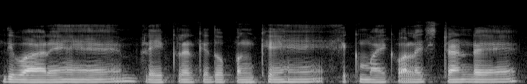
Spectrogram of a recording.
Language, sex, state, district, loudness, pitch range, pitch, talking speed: Hindi, male, Uttar Pradesh, Lalitpur, -20 LUFS, 110-115 Hz, 110 Hz, 150 wpm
